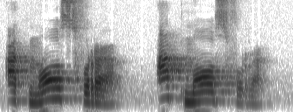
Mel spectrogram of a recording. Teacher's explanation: Olha o T que quase não sai.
